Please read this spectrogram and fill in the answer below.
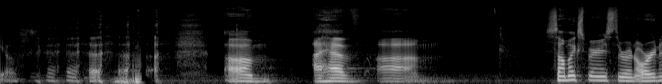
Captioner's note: chuckles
